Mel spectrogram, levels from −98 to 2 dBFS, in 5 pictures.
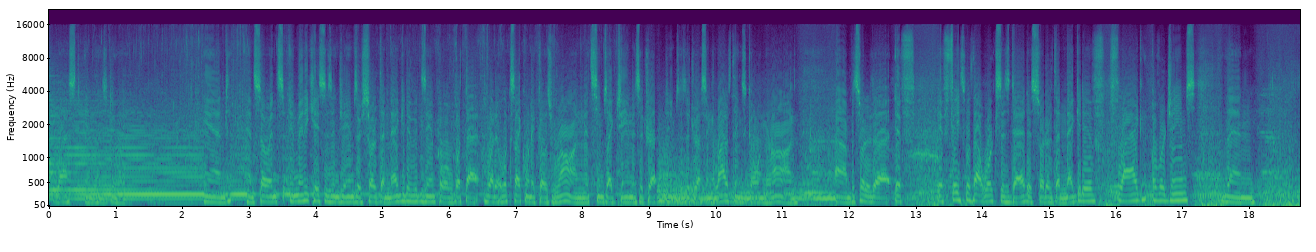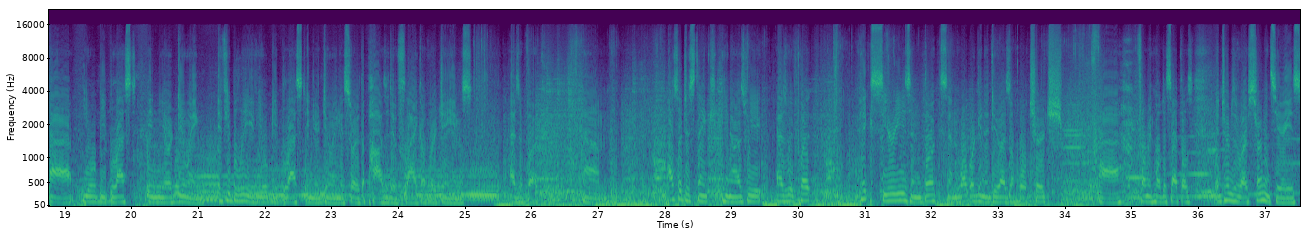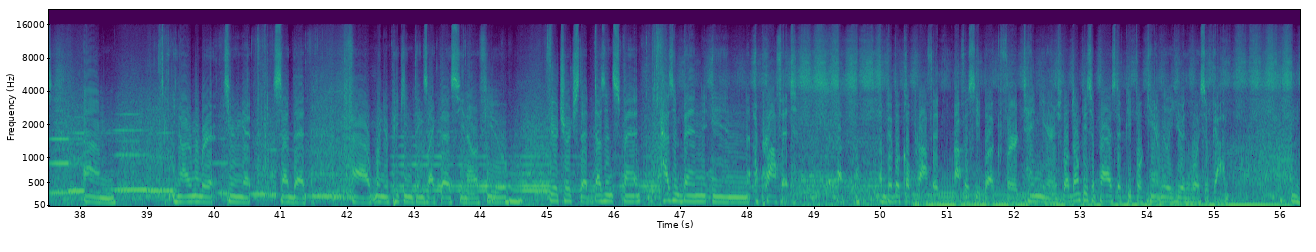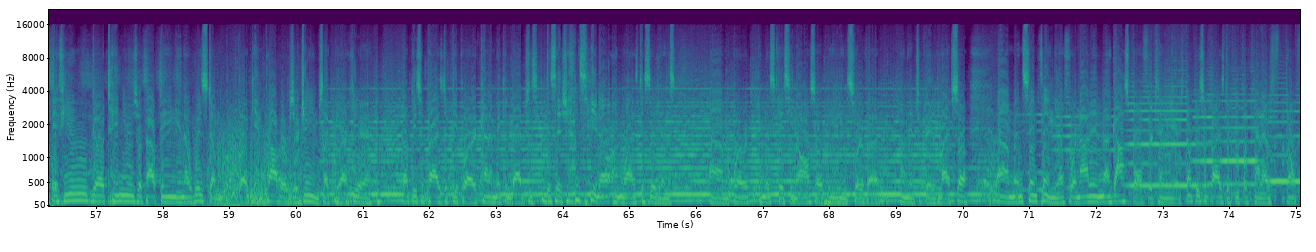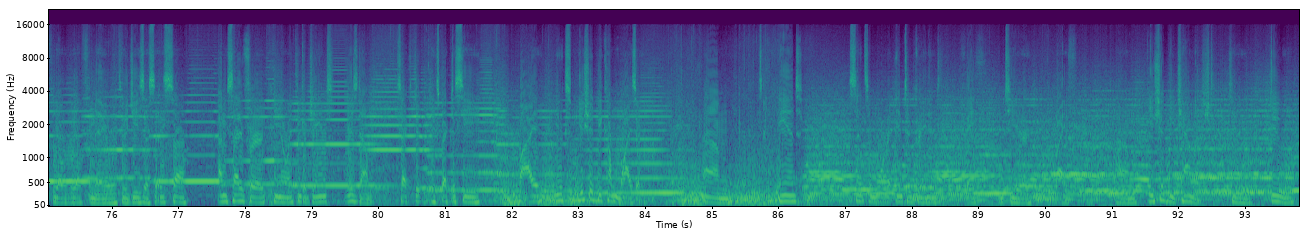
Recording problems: distortion; heavy; 29% of the sound clipped
squashed, flat; heavily, background pumping
background music; loud; throughout; 1 dB below the speech
rain or running water; loud; throughout; 10 dB below the speech
murmuring crowd; noticeable; throughout; 15 dB below the speech

